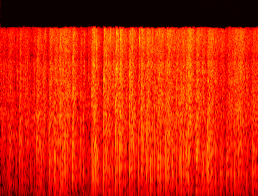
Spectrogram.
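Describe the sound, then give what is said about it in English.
A long string of firecrackers pops in rapid, dense bursts at a wedding in China as the couple make their way to a roast duck restaurant, crackling loudly and continuously like rattling gunfire for the whole stretch, with no voices audible. “And amid a hail of firecrackers, the happy couple make their way to a roast duck restaurant, where their celebration will be held.”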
